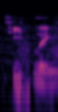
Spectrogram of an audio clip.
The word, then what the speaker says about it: tiefling: It's pronounced tiefling, not toothpick.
